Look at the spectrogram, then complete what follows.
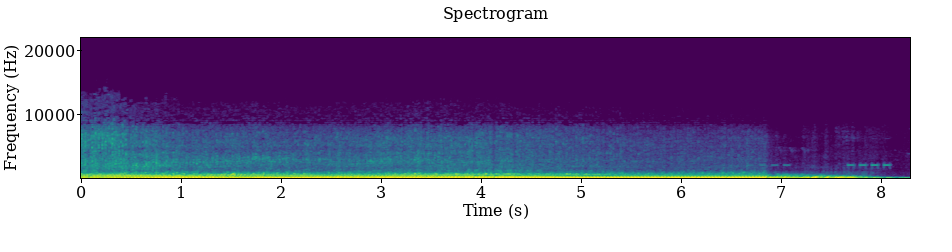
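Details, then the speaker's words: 3rd-gen Acura TL Type S with the catalytic converters and O2 sensors cut off: a loud, deep, rumbling idle with a raw exhaust note until shutdown, caused by the missing cats. "yeah no cats obviously that's why it sounds like they cut off the ot sensors"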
